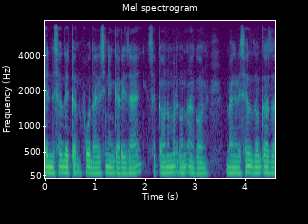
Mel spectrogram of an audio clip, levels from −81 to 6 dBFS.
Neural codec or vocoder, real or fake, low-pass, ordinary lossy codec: none; real; 7.2 kHz; none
